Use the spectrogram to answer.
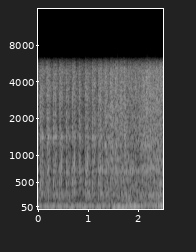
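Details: VW Type 4 air-cooled 2-litre engine running with a sharp, fast metallic knock at about nine or ten per second riding on the engine note; a clear internal engine knock.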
